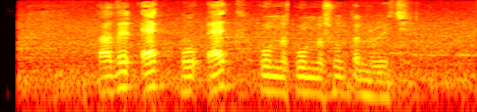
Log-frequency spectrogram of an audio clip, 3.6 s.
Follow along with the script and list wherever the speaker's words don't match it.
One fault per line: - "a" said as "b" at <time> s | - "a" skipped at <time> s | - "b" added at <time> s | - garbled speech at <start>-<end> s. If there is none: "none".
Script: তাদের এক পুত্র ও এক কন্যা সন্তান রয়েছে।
- "পুত্র" skipped at 1.2 s
- "কন্যা" added at 2.2 s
